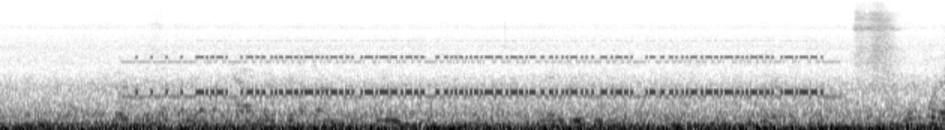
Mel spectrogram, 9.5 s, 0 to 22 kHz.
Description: RTTY (50 baud, 170 Hz shift), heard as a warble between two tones, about 1110 Hz centre, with room echo and the noise inside a bus. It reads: ALS ER GEEN VISSEN ZIJN, ZIJN ER GEEN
